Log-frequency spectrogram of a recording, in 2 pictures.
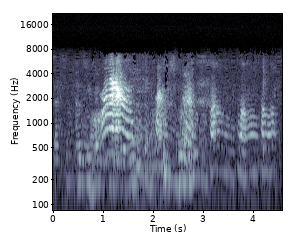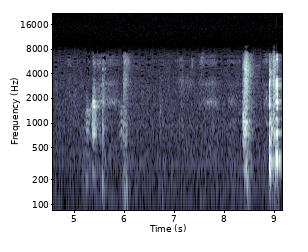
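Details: Tormented-sounding cat crying indoors: a series of drawn-out, wavering meows, the first longest and highest, then shorter descending cries, followed by quieter gaps and a few sharp clicks or knocks near the end.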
